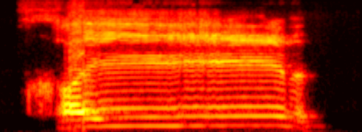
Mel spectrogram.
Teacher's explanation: ये खैरुन है, वक्फ की हालत में खैर पढ़ेंगे।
